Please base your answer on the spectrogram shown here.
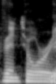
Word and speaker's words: Venturi: was coached in the internet was it rick Venturi Yes vittori Rick Venturi it was not that was not a great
